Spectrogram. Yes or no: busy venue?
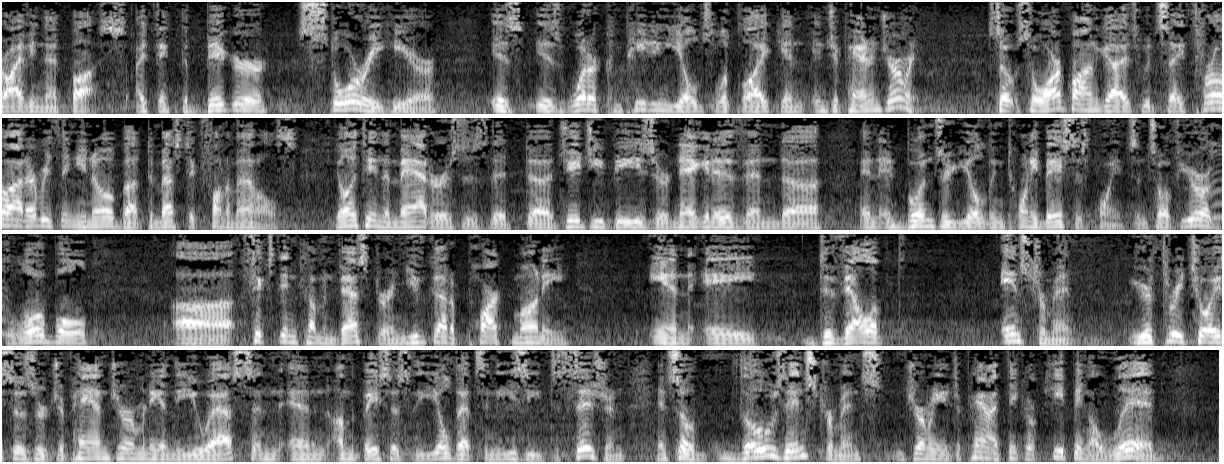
yes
